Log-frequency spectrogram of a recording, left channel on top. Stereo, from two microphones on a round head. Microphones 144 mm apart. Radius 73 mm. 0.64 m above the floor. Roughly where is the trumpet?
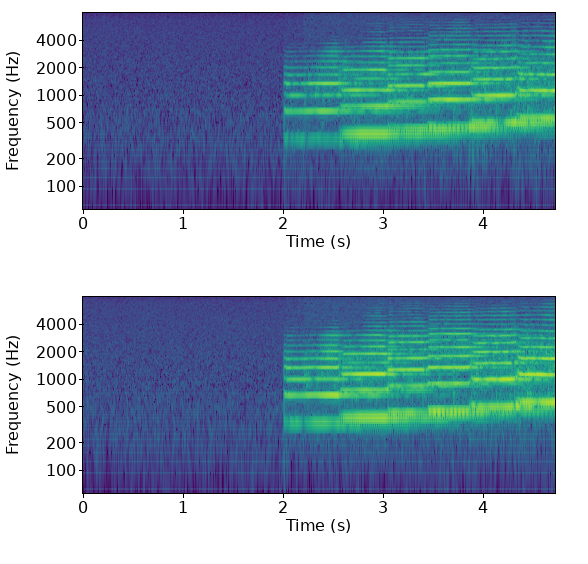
Centre.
